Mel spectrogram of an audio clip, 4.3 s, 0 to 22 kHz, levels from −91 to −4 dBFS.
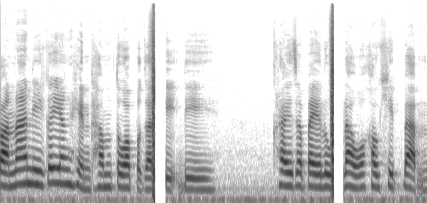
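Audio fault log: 1.47–1.66 s and 3.28–3.43 s, wireless microphone squelch dropout: the analogue FM radio link weakens until the receiver's squelch shuts the output, so each event brings a brief rise of hiss, then a near-silent gap of about 0.12 s and 0.11 s respectively, before the speech returns.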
